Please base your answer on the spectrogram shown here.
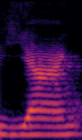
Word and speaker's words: yang: then the masculine on the right side, the yang or some pronounce it yong side.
